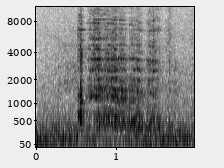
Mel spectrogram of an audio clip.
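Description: Grated ginger and its juice are scraped off a grater with a sharp rasp at the start, followed by a steady close scratching and rubbing that continues evenly to the end.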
